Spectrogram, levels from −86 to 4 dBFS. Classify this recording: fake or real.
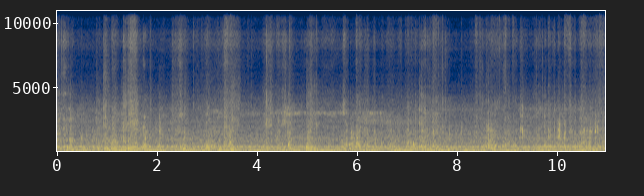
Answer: fake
